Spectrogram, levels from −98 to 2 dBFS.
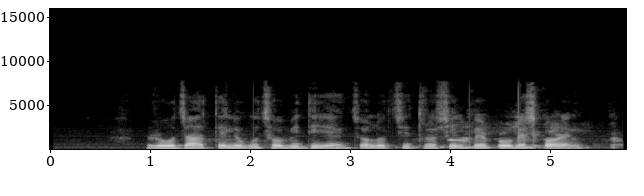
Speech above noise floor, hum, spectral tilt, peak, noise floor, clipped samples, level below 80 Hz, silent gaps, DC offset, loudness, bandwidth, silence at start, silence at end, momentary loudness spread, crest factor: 45 dB; none; -8.5 dB/octave; -10 dBFS; -71 dBFS; under 0.1%; -62 dBFS; none; under 0.1%; -27 LUFS; 7 kHz; 1 s; 0 s; 8 LU; 16 dB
